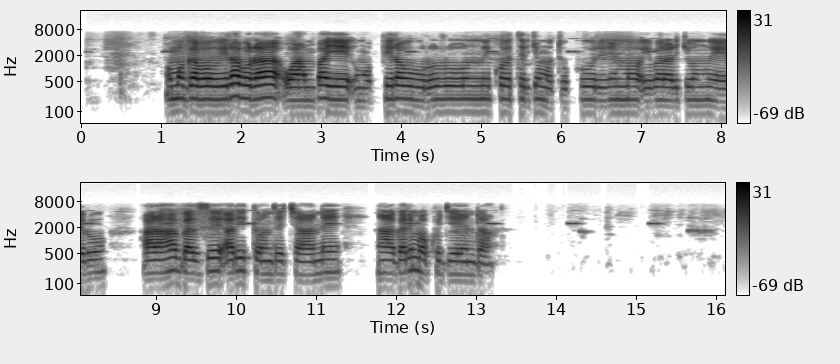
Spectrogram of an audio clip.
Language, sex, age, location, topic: Kinyarwanda, female, 50+, Kigali, government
